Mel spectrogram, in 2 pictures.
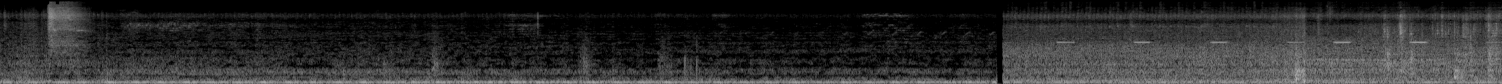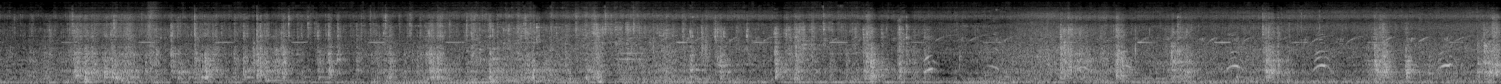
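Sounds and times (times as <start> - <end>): diesel engine running: 0.0 - 30.0
reversing alarm beeping: 10.5 - 30.0
rough grinding noise: 12.6 - 30.0.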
